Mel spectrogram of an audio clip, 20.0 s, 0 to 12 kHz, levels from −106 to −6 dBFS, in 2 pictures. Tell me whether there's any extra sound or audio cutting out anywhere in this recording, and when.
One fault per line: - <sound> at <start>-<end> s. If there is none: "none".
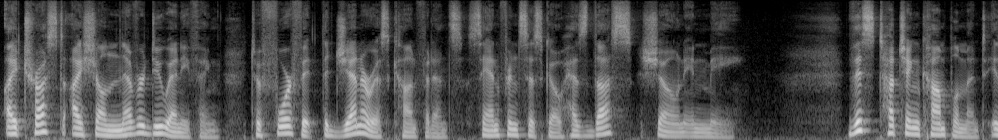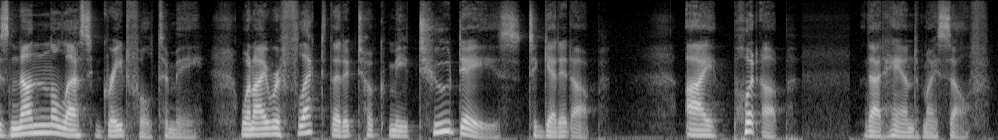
none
